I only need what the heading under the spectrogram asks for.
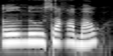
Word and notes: lnu saqamaw: Mi'gmaq

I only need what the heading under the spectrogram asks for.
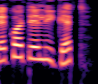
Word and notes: pegwateliget: Mi'gmaq

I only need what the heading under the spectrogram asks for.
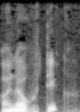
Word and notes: anawtig: anawtik

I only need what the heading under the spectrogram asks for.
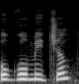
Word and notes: ugumijl: Mi'gmaq

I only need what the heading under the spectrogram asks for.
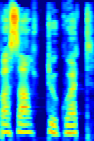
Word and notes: pasaltugwat: Mi'gmaq

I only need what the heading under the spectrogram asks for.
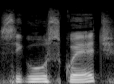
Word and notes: sigu'sgwe'j: Mi'gmaq

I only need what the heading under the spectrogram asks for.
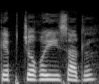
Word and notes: gepjoqi'satl: Mi'gmaq

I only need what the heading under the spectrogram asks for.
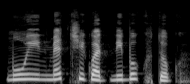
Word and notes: mejjigwat: Mi'gmaq

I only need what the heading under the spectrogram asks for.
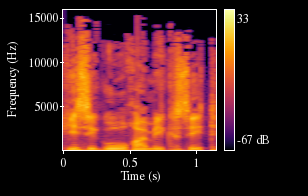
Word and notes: gisigu'qamigsit: Mi'gmaq

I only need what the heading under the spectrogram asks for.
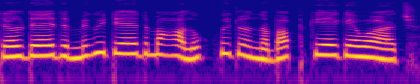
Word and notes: papge'gewa'j: Mi'gmaq

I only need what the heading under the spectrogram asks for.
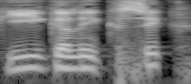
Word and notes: gi'gligsig: Mi'gmaq

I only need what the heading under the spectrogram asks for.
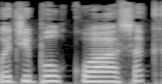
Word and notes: wejipulgwa's'g: Mi'gmaq

